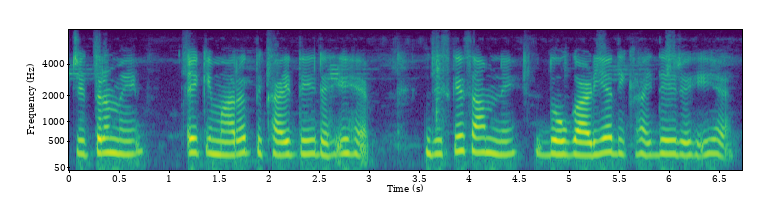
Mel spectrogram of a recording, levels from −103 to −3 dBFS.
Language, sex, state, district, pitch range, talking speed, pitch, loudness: Hindi, female, Maharashtra, Chandrapur, 250-280 Hz, 140 wpm, 265 Hz, -17 LUFS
